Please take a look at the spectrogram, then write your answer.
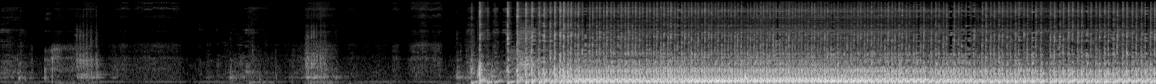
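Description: An old kickstart-only motorcycle is kicked over after a few quiet fumbling sounds, then catches and settles into a loud, close, steady idle that carries on to the end.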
